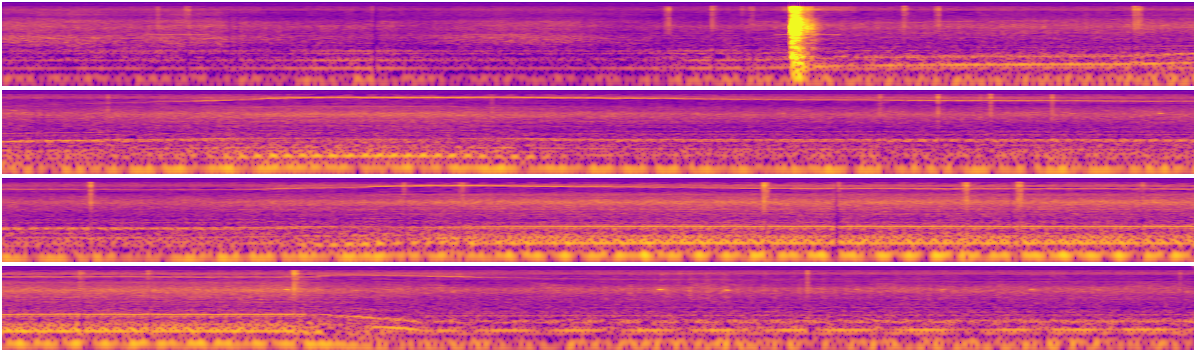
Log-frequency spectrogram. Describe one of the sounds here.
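A bus engine idles, then revs up and pulls away, its pitch rising and falling as the bus drives.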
